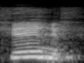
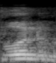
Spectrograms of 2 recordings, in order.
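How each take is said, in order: First: The vowel is an 'ee'-like sound. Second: The vowel is a plain 'oo' sound. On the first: The speaker calls it right. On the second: The speaker calls it wrong.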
